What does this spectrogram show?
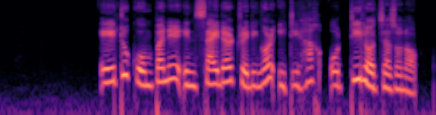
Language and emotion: Assamese, disgusted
